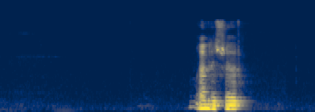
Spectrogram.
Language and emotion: Russian, neutral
